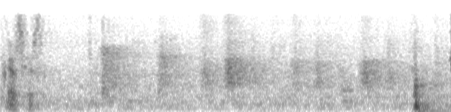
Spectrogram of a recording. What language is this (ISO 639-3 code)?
cat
